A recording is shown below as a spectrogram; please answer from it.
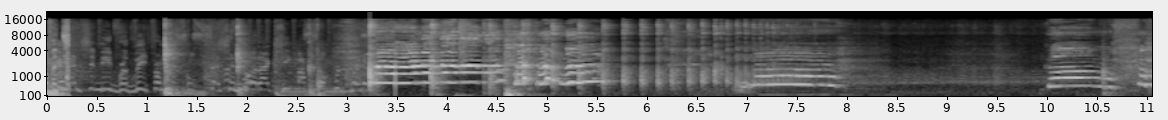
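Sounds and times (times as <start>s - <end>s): ping-pong balls bouncing: 1.2s - 7.8s
boy yelling: 3.3s - 4.7s.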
